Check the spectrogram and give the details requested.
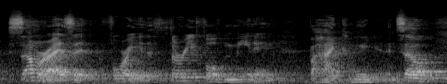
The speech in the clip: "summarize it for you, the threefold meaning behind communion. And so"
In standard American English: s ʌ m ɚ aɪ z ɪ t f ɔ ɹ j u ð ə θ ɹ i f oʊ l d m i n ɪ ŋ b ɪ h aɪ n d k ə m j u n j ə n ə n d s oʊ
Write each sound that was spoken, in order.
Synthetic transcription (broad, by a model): s ʌ m ɚ aɪ z ɪ t f ɔ ɹ j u ð ə θ ɹ i f oʊ l d m i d ɪ ŋ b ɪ h aɪ n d k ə m j u n j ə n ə n s oʊ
